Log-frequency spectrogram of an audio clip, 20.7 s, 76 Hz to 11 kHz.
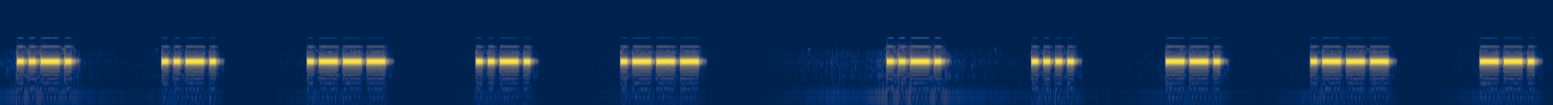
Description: Morse code, heard as a keyed tone, about 15 wpm, spaced as for 6 wpm, 600 Hz. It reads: FFJFJ FHGJG
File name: morse mp3 / 02 urok 1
